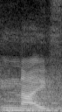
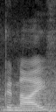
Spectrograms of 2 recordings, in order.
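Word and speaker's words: knife: जब भी के बाद एन होगा। ठीक है? किसी भी वर्ड में जब के बाद एन होगा तो उसको हम के को साइलेंट कंसीडर करेंगे। के को हम प्रोनाउंस नहीं करेंगे लेकिन राइट करेंगे। ठीक है? जिस तरह अब ये नाइफ लिखा हुआ है। ठीक है? एन आई एफ ई नाइफ। लेकिन हम इसको कनाइफ नहीं पढ़ सकते।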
